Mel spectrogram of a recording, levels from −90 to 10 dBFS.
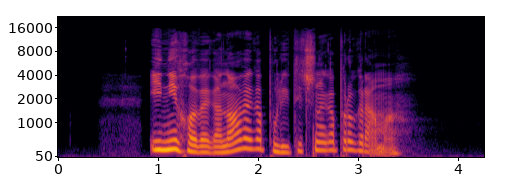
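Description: No technical faults can be heard anywhere in the recording. Nothing in the speech calls for a technical explanation.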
